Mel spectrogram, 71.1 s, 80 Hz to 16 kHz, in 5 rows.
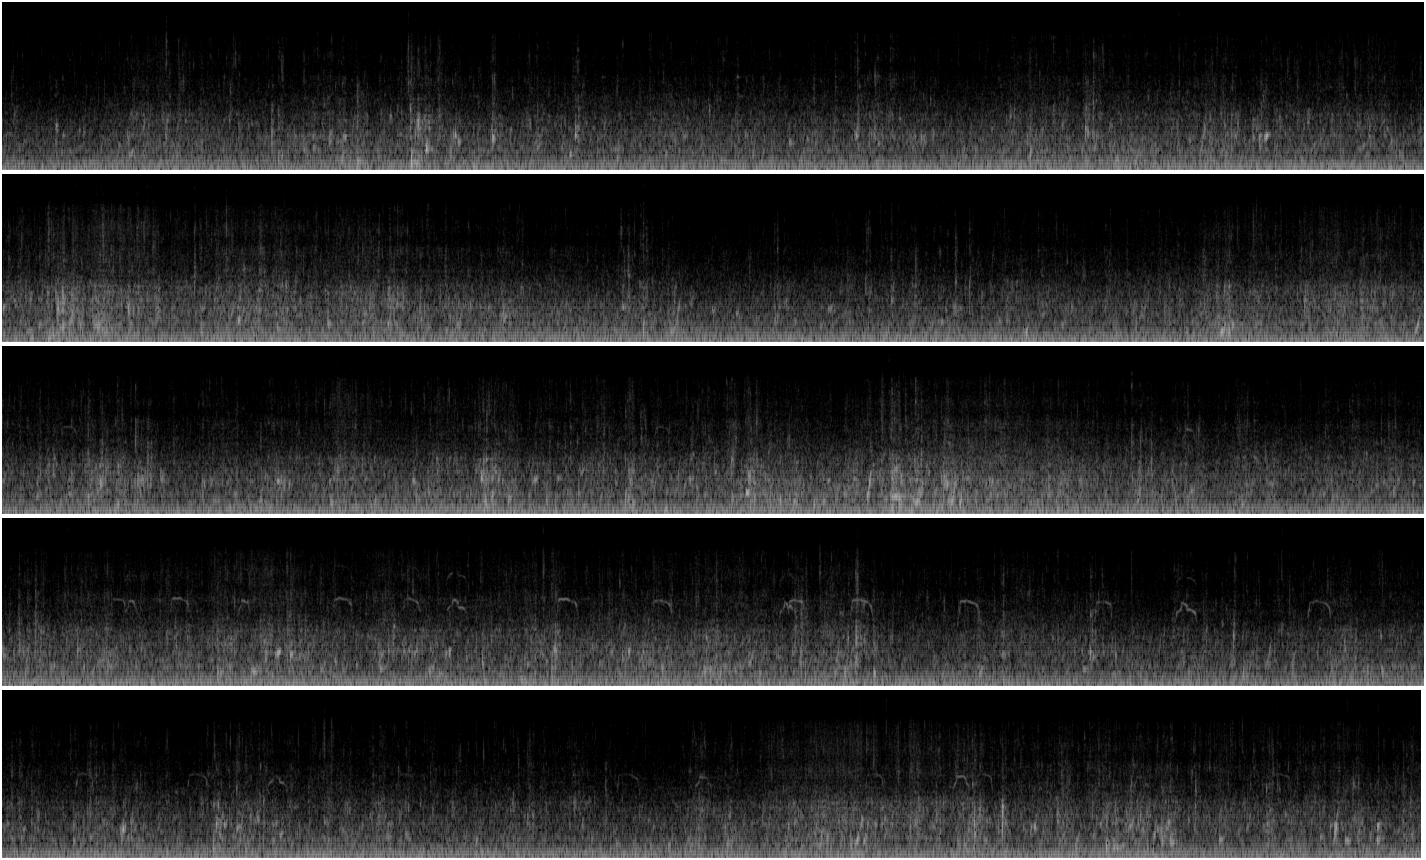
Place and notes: lemmer, vuurtorenweg: marina - the city, the country & me: marina
lapping waves of the ijsselmeer
the city, the country & me: june 20, 2011
Lemmer, The Netherlands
